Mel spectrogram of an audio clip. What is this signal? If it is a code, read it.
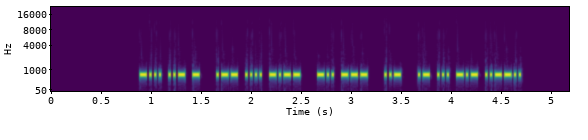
Morse code, heard as a keyed tone, about 49 wpm, 700 Hz. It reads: BUT WHY DO U ASK?
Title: Sentences from Top 200 Words and Abbreviations 50wpm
